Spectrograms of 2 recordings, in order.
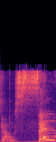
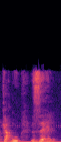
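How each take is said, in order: First: The middle consonant is a hissing S sound. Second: The middle consonant is a buzzing Z sound. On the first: This is the common belief about the word. The speaker calls it wrong. "l'idée reçue c'est que ça se prononce carrousel" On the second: This follows the spelling rule. The speaker calls it right. "entre deux voyelles, on se dit Z. Du coup, c'est un carrousel"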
